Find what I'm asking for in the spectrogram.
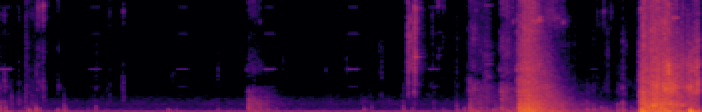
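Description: Burst gunfire in Counter-Strike during a competitive ESEA semi-final match, with two loud rapid bursts late in the clip following scattered quieter shots and clicks.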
